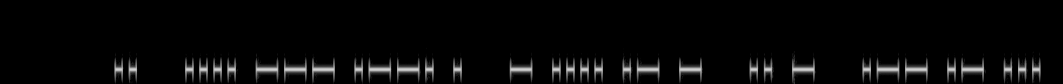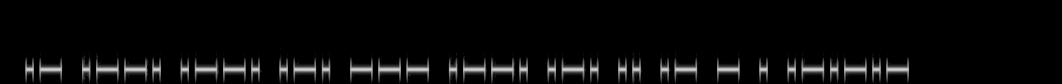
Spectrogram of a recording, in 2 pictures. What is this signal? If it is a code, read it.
Morse code, heard as a keyed tone, about 17 wpm, 700 Hz. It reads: I HOPE THAT IT WAS APPROPRIATE.
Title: Sentences from Top 1000 Words - Review Part 5 - 17wpm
